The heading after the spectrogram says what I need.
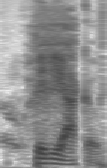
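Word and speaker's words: Bediako: Bidako.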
